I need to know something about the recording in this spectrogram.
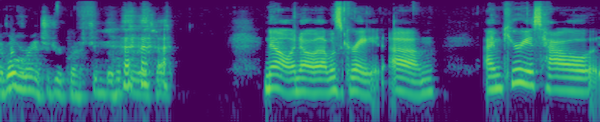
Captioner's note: laughing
